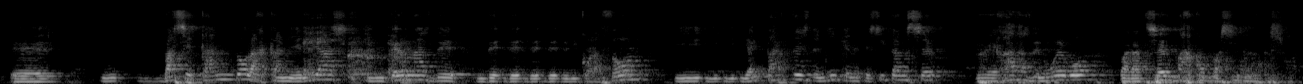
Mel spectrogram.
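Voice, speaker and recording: Impassioned preacher in echoey church. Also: male voice, on the high side, expressive, measured pace, mellow, distant mic, slight background noise. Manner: impassioned, rhetorical questions, stutters on repeated words. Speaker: pastor. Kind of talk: sermon. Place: church hall.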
